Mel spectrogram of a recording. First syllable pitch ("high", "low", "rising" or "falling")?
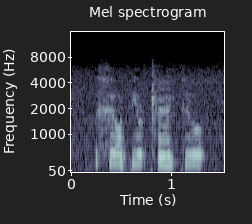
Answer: falling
